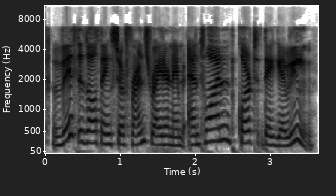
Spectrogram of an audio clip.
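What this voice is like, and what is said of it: Put-on Spanish accent. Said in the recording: “Don't speak French. That was a Spanish accent.”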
